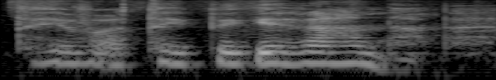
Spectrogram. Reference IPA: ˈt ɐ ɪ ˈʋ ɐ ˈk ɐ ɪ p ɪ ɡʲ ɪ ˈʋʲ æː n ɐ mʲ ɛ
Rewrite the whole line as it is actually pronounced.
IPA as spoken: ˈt ɐ ɪ ˈʋ ɐ ˈt ɐ ɪ p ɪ ɡʲ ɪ ˈʋʲ æː n ɐ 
